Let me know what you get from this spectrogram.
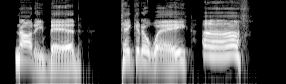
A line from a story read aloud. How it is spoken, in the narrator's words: the poor little boy, who was really tired out, began to scream and cry lustily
